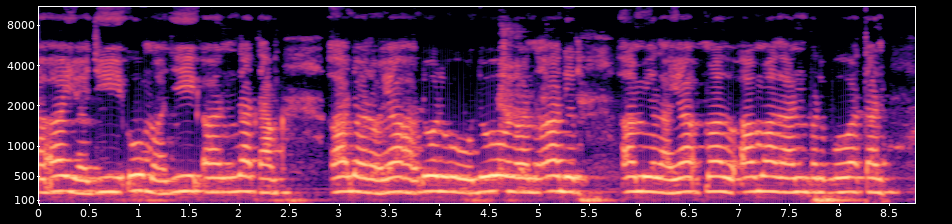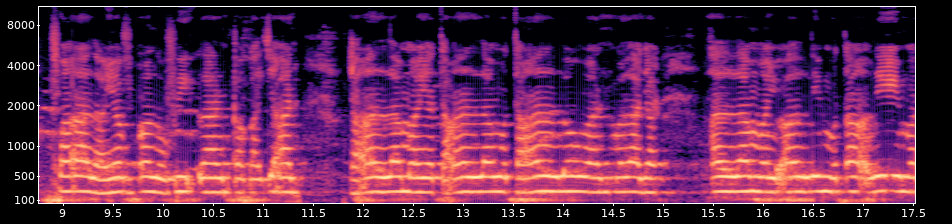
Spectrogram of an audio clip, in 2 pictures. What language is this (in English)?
Indonesian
